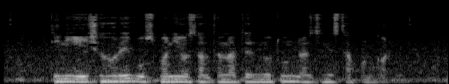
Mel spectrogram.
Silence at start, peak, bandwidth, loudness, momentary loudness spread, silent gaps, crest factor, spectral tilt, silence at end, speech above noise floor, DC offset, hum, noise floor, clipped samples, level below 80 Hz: 0.1 s; -10 dBFS; 11.5 kHz; -26 LUFS; 19 LU; none; 18 dB; -6 dB/octave; 0 s; 20 dB; under 0.1%; none; -45 dBFS; under 0.1%; -58 dBFS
